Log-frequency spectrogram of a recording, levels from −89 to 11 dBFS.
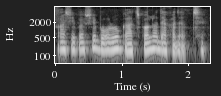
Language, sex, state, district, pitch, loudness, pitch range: Bengali, female, West Bengal, Alipurduar, 165 Hz, -16 LUFS, 155-175 Hz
